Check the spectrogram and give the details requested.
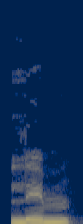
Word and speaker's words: limb: B is not pronounced in limb B is not pronounced again similarly we have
